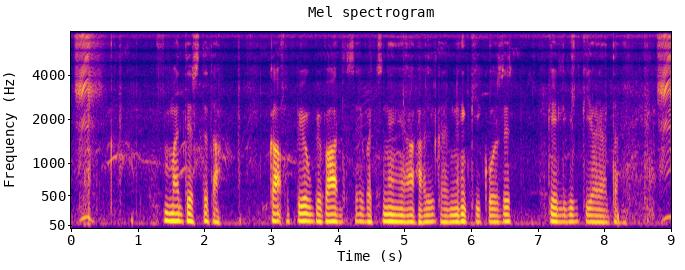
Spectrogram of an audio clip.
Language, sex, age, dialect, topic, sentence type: Hindi, male, 18-24, Kanauji Braj Bhasha, banking, statement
